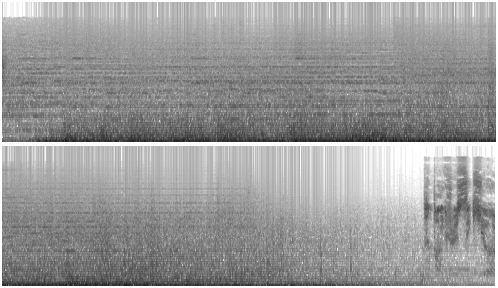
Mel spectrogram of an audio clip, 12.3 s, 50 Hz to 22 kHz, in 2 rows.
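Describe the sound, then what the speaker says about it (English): Neutron bombardment explosions in the Mass Effect 3 From Ashes mission make a loud, sustained, deep roaring rumble for about ten seconds, then fade away into quiet. "Neutron bombardment underway."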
